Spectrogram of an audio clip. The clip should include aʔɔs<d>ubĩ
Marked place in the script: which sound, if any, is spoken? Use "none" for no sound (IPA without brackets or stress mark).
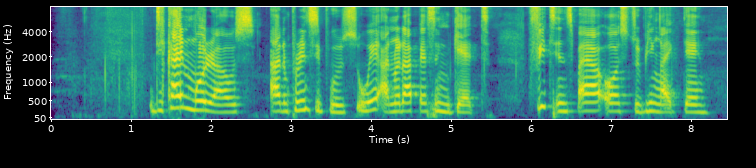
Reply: t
